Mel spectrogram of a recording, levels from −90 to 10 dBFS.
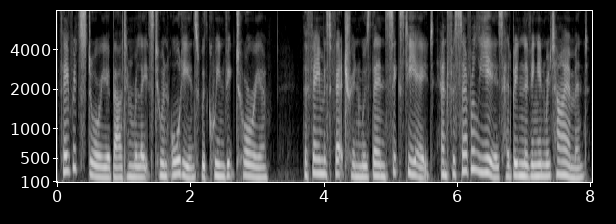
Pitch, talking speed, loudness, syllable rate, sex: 205 Hz, 210 wpm, -16 LUFS, 6.7 syllables/s, female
